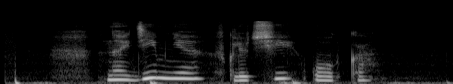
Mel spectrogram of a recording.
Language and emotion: Russian, sad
